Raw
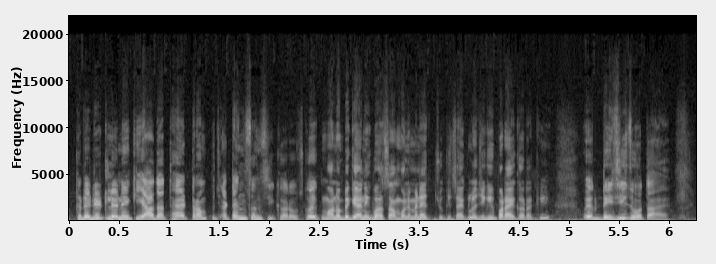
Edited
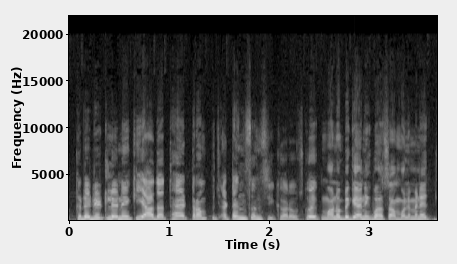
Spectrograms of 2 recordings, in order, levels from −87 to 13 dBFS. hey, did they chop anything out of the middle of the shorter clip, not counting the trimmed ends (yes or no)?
no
